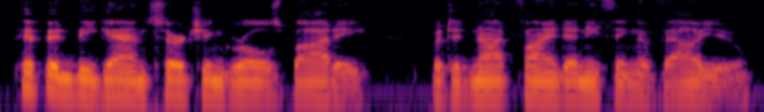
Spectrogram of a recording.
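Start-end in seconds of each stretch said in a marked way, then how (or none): none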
